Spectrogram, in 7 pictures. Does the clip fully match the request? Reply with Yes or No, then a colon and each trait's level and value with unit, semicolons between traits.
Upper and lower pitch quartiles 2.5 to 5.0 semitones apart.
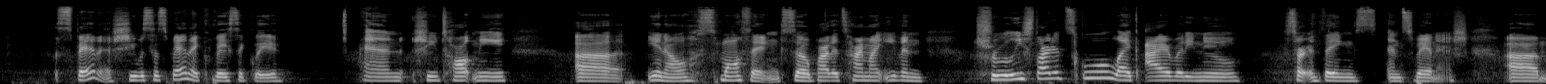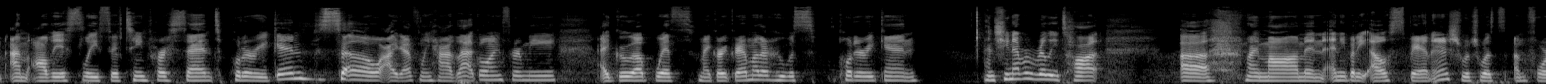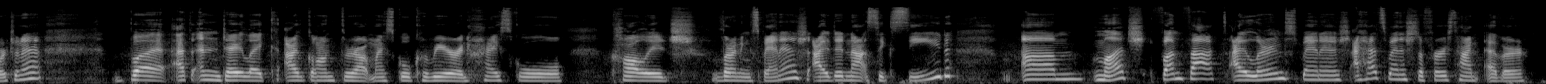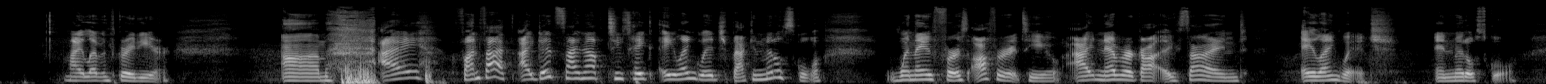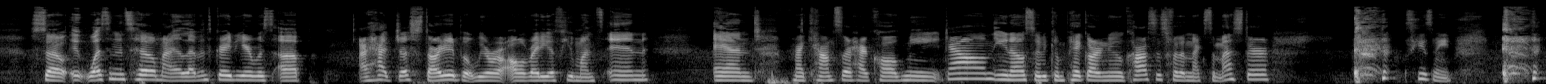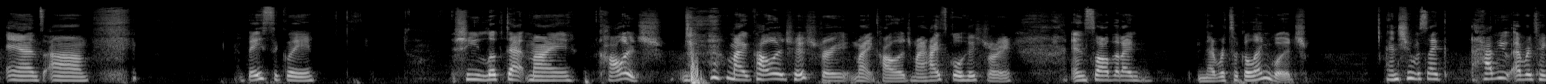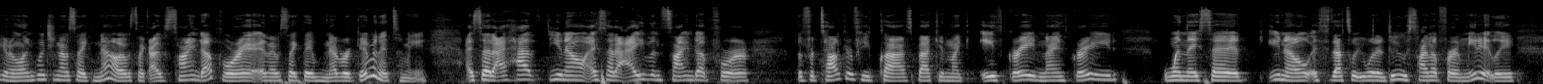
Yes: average, 3.4 semitones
